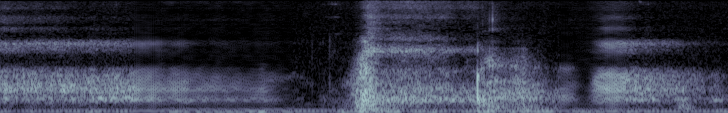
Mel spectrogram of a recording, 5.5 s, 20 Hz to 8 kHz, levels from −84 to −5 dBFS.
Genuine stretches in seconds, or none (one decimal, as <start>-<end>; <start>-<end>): 0.0-1.0; 2.2-4.2; 4.7-5.5

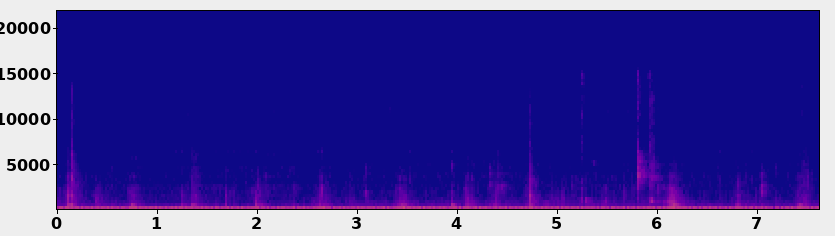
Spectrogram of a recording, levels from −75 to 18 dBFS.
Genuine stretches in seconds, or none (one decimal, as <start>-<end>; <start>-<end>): 0.0-0.7; 2.9-7.6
